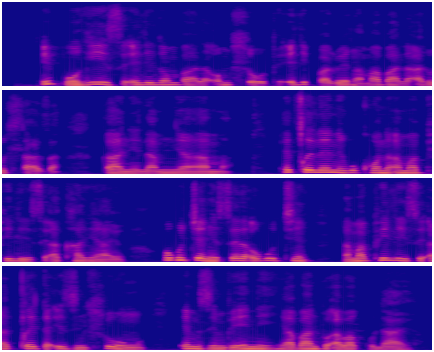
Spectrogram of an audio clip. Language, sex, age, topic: North Ndebele, female, 25-35, health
